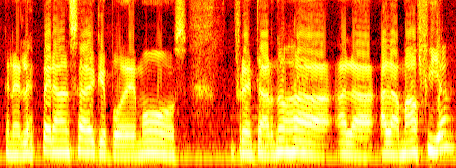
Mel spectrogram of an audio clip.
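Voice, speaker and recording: At a live podcast event with an audience, a guest from Santa Marta, Colombia, speaks with a Caribbean-coast accent in an impassioned, opinionated, wandering way. His voice is fairly high and a bit bright, with fairly even intonation and a moderate pace, over a slight hiss or hum.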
